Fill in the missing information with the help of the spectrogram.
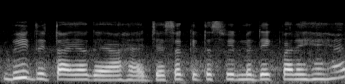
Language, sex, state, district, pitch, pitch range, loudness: Hindi, female, Haryana, Rohtak, 235 Hz, 225-240 Hz, -14 LUFS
